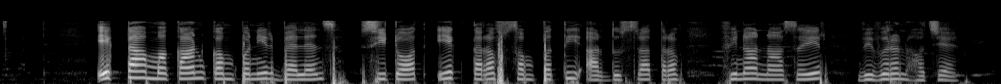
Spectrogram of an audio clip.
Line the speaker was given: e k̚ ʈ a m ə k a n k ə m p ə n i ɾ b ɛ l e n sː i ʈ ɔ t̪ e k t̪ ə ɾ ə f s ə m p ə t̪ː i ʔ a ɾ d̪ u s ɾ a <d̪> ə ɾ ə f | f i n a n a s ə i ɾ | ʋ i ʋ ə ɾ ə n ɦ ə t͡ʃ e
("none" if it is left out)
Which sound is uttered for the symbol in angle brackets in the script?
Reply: t̪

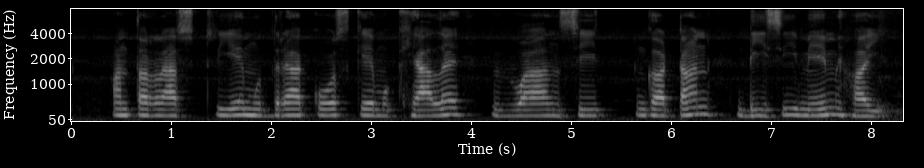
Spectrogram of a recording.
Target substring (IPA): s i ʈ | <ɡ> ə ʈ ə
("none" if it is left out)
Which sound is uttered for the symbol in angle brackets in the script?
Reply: ɡ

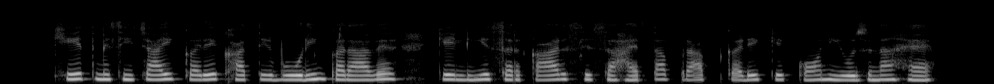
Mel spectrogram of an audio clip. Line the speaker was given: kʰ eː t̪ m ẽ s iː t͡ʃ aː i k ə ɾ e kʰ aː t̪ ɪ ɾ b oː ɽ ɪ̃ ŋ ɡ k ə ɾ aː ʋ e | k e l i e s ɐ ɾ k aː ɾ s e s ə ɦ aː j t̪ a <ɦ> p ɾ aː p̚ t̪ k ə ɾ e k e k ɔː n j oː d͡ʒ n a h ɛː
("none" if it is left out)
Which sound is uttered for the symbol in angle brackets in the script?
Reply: none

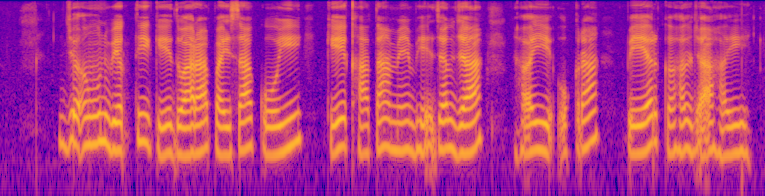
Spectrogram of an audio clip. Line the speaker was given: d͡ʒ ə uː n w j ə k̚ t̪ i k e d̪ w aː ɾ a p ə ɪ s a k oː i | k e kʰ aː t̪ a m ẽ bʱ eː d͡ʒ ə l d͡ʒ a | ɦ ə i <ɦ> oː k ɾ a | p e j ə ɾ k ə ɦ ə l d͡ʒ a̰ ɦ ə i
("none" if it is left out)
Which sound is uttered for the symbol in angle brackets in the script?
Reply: none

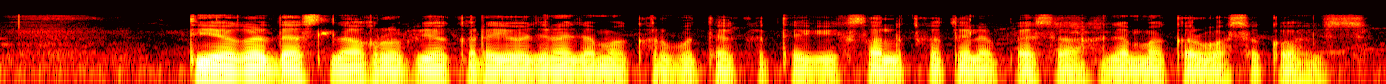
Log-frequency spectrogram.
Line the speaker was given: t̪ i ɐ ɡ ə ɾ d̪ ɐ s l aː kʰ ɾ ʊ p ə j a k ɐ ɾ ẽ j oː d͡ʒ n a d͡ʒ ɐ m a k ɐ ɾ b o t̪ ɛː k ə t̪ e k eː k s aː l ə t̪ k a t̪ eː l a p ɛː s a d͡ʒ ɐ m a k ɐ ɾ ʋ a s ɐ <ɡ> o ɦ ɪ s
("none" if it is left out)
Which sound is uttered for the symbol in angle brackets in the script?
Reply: k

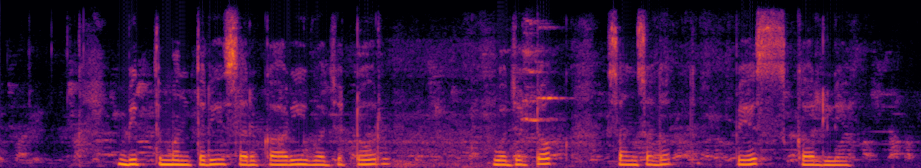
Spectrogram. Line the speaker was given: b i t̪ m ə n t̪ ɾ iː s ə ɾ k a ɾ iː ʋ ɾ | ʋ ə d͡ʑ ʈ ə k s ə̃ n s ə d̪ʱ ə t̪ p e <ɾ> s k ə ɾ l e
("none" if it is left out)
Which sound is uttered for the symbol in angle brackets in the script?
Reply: none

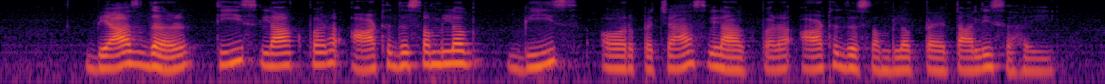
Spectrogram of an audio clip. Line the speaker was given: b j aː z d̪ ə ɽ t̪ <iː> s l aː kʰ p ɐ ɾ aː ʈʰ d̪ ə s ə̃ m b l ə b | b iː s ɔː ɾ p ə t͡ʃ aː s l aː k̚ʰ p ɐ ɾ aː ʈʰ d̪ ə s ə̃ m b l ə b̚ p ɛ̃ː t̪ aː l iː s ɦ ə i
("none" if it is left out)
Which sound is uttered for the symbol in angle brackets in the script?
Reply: iː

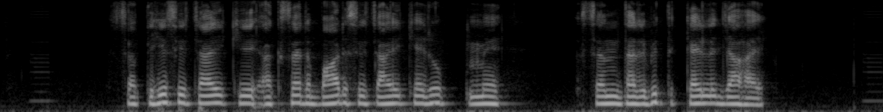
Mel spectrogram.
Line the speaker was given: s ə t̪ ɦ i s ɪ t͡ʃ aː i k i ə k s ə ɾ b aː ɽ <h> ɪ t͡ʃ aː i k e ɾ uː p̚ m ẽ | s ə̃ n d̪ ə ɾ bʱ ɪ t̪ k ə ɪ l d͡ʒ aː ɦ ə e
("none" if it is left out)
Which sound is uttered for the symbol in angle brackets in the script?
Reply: s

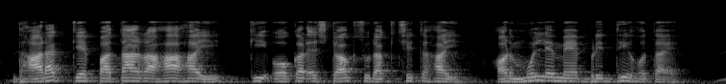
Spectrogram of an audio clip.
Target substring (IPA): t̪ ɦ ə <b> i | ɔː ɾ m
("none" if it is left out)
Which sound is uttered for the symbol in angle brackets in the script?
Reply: none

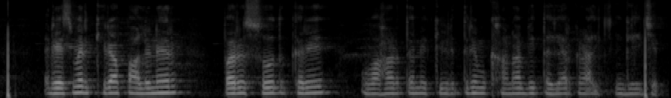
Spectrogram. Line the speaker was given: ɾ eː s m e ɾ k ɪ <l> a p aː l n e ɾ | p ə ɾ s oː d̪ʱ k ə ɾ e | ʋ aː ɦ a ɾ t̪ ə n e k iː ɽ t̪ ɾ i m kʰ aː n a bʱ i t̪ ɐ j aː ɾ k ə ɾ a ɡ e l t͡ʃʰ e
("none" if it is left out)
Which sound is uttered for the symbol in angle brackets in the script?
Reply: ɾ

